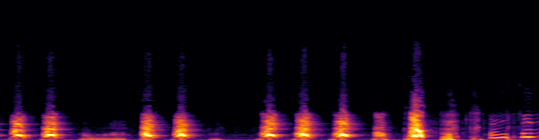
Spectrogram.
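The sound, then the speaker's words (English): Dogs, one of them a puppy, bark in quick, loud bursts, a low rumbling growl slipping in between the sharp barks, with a few higher, whiny yips near the end. “this is our new co-host. This puppy here.”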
